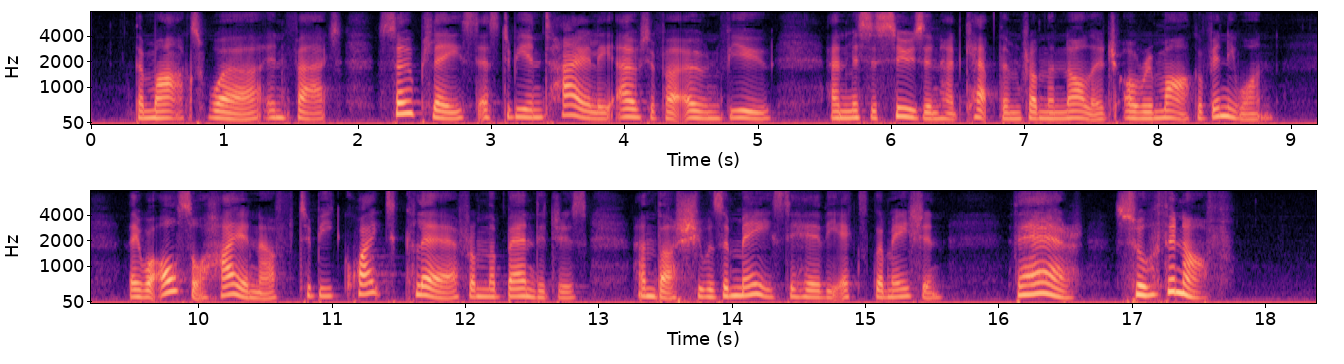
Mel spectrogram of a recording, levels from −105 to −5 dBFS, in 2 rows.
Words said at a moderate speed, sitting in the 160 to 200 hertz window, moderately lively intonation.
Yes: average, 180 wpm; medium, 185 Hz; average, 3.6 semitones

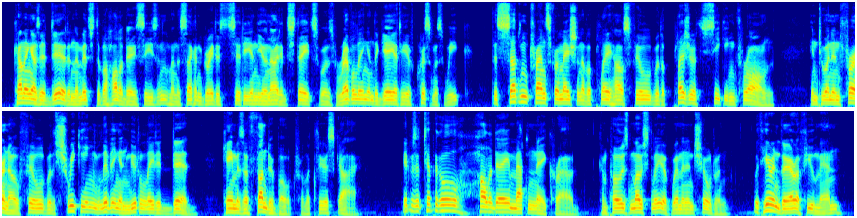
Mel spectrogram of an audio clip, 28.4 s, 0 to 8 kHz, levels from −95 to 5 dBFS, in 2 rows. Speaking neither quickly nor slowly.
Yes: average, 165 wpm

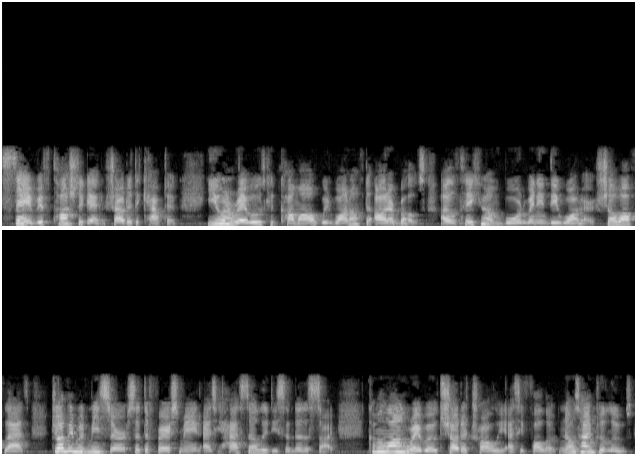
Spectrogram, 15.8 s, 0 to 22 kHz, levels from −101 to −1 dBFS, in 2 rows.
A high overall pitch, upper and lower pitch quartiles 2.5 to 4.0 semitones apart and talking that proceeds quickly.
No: high, 225 Hz; average, 5.0 semitones; fast, 220 wpm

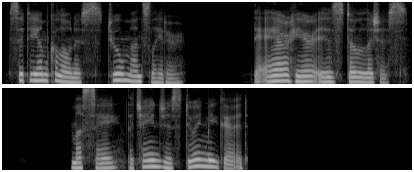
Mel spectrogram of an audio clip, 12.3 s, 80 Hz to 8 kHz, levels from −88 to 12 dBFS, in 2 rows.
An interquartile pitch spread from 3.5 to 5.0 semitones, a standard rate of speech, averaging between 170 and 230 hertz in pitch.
No: average, 4.5 semitones; slow, 90 wpm; medium, 185 Hz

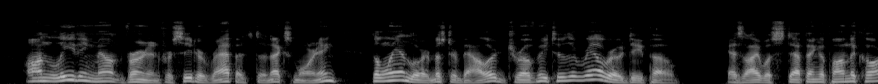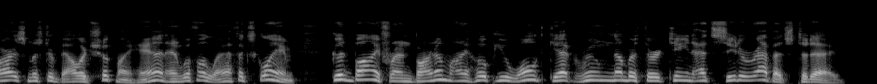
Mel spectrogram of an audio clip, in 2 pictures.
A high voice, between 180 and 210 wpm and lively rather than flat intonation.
No: medium, 160 Hz; average, 185 wpm; wide, 7.1 semitones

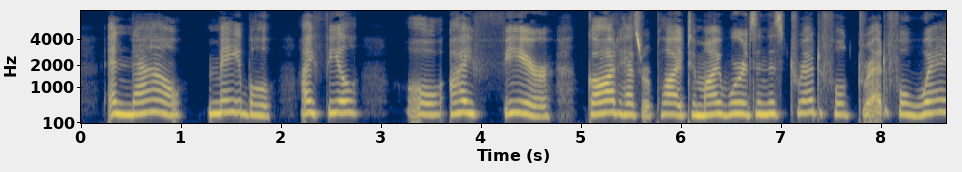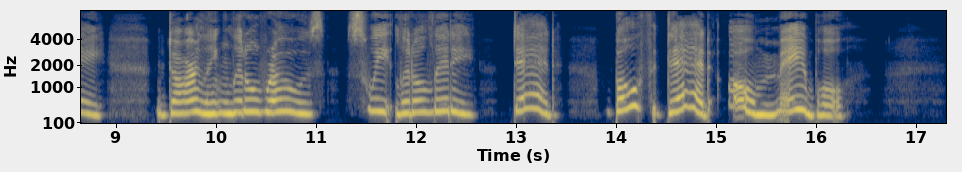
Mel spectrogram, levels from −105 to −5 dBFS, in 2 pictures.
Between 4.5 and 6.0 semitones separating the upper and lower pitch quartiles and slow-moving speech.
No: average, 2.7 semitones; slow, 115 wpm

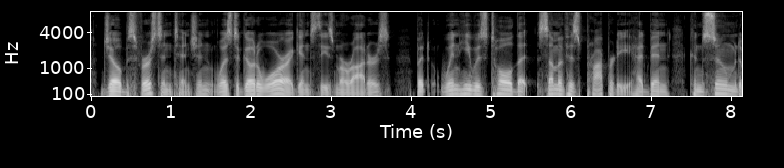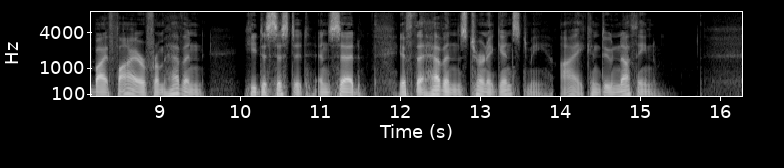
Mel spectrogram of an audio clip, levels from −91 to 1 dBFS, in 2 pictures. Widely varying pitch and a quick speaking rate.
No: wide, 5.7 semitones; average, 155 wpm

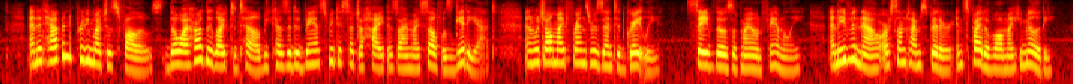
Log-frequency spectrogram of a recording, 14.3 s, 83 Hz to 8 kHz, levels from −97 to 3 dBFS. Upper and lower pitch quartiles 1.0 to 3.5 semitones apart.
No: average, 5.3 semitones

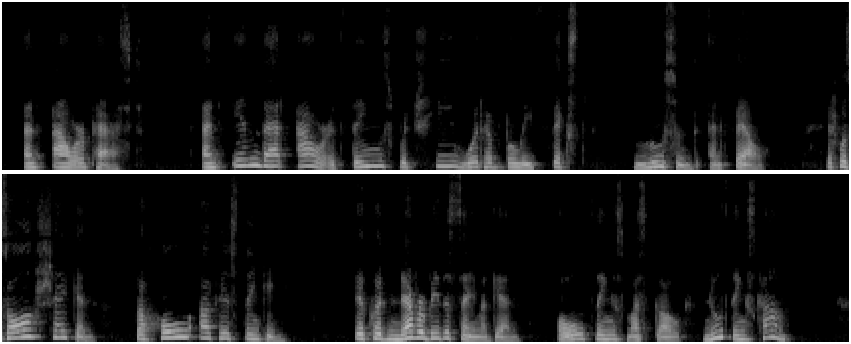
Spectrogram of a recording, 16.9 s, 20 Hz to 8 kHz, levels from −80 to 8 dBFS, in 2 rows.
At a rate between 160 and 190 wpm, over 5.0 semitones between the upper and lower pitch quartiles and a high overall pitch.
No: average, 140 wpm; wide, 5.6 semitones; high, 215 Hz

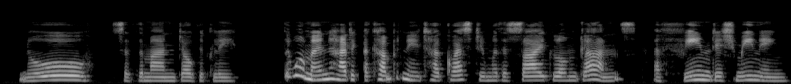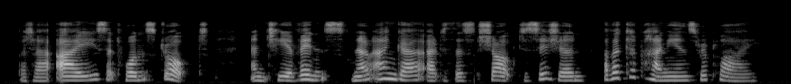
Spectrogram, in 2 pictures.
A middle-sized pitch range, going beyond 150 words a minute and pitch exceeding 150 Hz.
No: average, 3.2 semitones; average, 140 wpm; high, 190 Hz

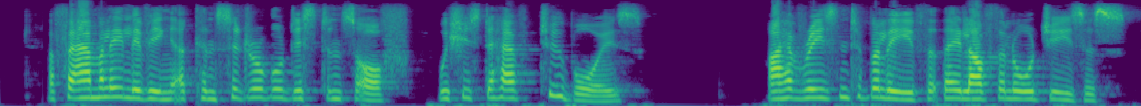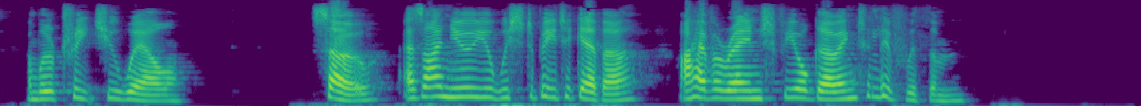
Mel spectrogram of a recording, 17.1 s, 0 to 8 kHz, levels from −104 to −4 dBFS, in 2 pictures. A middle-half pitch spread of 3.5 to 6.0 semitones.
No: average, 3.0 semitones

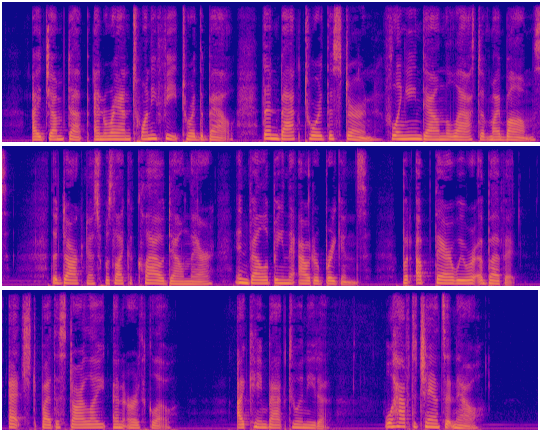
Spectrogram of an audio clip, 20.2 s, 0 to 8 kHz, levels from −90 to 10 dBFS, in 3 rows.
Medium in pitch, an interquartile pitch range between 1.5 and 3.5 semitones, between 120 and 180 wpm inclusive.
Yes: medium, 175 Hz; average, 2.7 semitones; average, 175 wpm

